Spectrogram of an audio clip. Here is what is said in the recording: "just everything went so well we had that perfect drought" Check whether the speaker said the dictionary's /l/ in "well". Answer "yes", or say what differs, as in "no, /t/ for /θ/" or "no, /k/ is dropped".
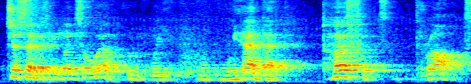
no, /w/ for /l/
